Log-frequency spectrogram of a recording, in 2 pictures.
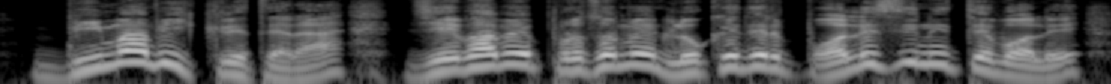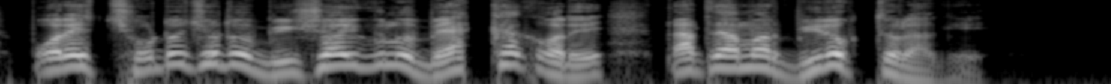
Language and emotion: Bengali, disgusted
